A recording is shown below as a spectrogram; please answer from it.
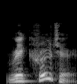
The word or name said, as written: recruiter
